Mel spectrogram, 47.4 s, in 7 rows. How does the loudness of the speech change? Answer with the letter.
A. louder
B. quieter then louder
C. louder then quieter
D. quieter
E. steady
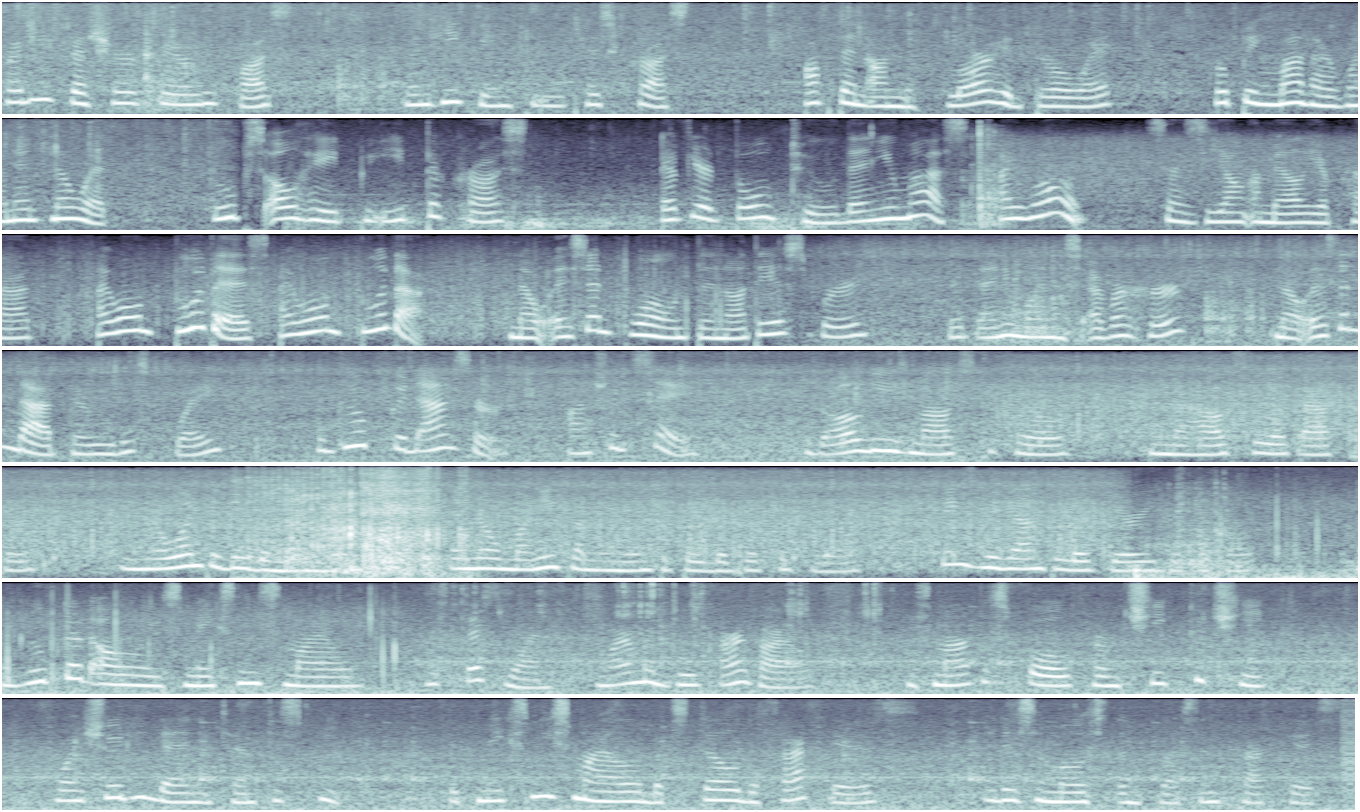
E.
